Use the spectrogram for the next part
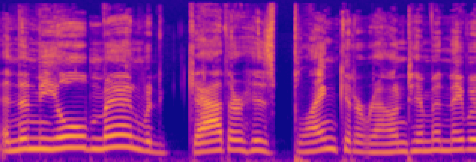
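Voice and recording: With ordinary pitch variation, the speaker reads aloud in a natural voice.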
